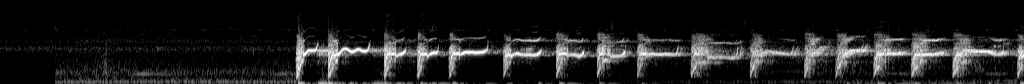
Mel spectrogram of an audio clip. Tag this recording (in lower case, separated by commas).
coyote howling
